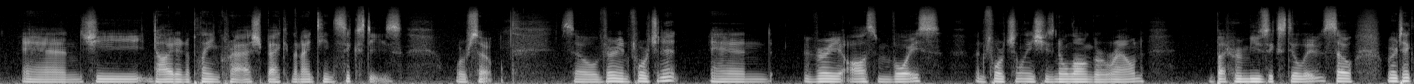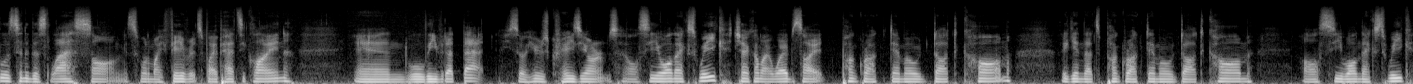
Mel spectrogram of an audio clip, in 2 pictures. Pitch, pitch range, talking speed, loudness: 130 Hz, 120-135 Hz, 170 wpm, -17 LUFS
